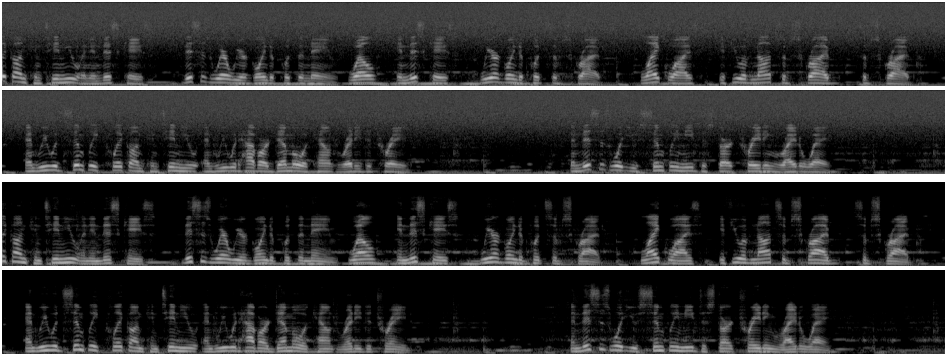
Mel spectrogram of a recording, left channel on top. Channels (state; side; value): noise; left; hiss, 2 dB below the sound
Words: on continue, and in this case, this is where we are going to put the name. Well, in this case, we are going to put subscribe. Likewise, if you have not subscribed, subscribe. And we would simply click on continue, and we would have our demo account ready to trade. And this is what you simply need to start trading right away.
